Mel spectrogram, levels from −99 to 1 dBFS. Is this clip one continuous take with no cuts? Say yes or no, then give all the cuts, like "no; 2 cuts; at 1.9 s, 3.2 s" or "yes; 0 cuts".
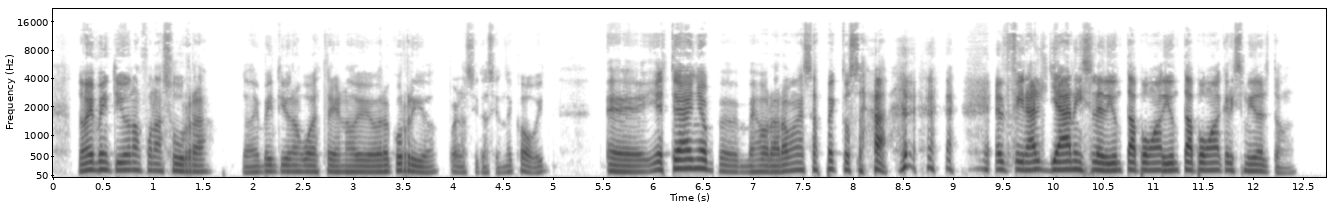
no; 2 cuts; at 6.6 s, 11.1 s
